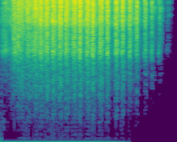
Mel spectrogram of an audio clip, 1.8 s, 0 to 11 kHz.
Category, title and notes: Instrument samples > Percussion
Dual shaker-007
recording, percusive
